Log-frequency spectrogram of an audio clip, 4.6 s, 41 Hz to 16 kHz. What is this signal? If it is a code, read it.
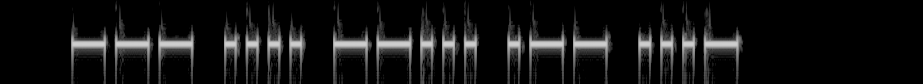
Morse code, heard as a keyed tone, about 22 wpm, 700 Hz. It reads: OH7WV
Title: DXCC-100 Call Signs - 5 Characters - Repeated 3x - 22wpm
